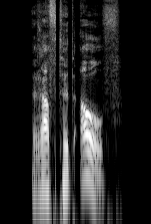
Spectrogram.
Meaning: inflection of aufraffen: 1. second-person plural preterite 2. second-person plural subjunctive II
- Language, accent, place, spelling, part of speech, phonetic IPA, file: German, Germany, Berlin, rafftet auf, verb, [ˌʁaftət ˈaʊ̯f], De-rafftet auf.ogg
